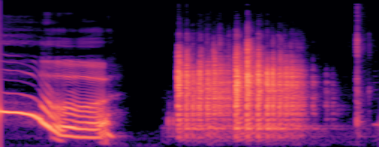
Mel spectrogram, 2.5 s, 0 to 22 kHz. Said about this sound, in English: Roll me again on a D100. Ooh, I get to use my fancy dice.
